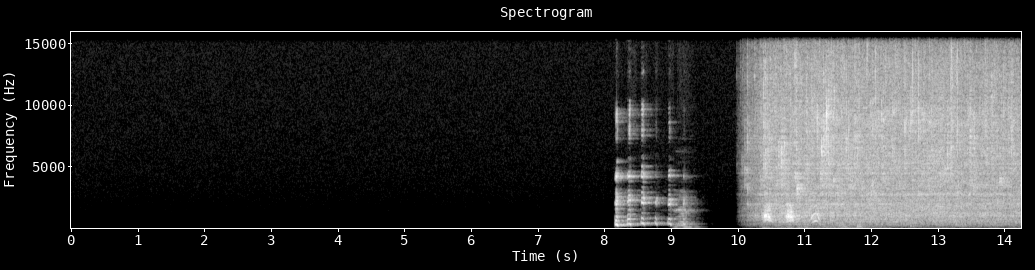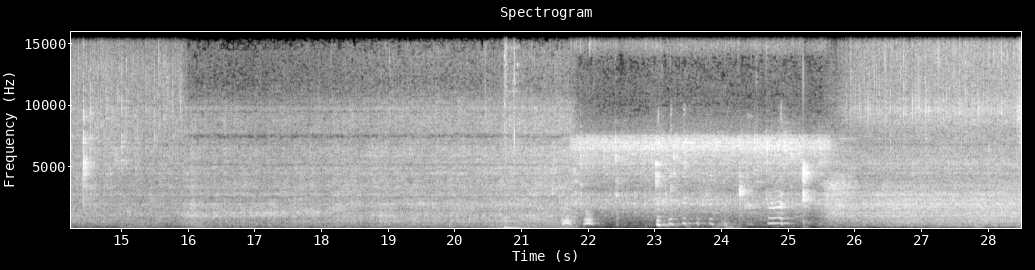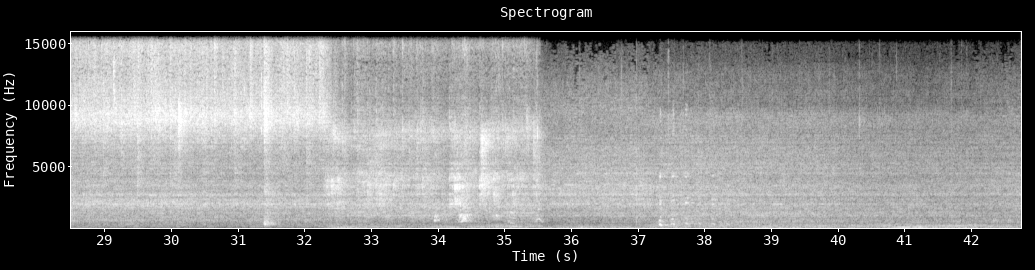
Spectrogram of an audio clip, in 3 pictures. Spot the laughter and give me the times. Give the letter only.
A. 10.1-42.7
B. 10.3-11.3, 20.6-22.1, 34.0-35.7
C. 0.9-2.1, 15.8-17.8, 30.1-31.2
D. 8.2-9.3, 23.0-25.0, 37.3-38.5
D.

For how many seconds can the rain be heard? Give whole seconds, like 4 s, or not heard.
33 s.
